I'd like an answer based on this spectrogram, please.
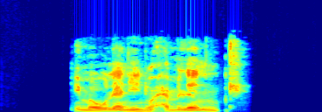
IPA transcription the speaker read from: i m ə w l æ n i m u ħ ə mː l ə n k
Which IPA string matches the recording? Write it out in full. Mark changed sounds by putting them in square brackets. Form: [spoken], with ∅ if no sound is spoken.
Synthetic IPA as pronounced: i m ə w l æ n i [n] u ħ ə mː l ə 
